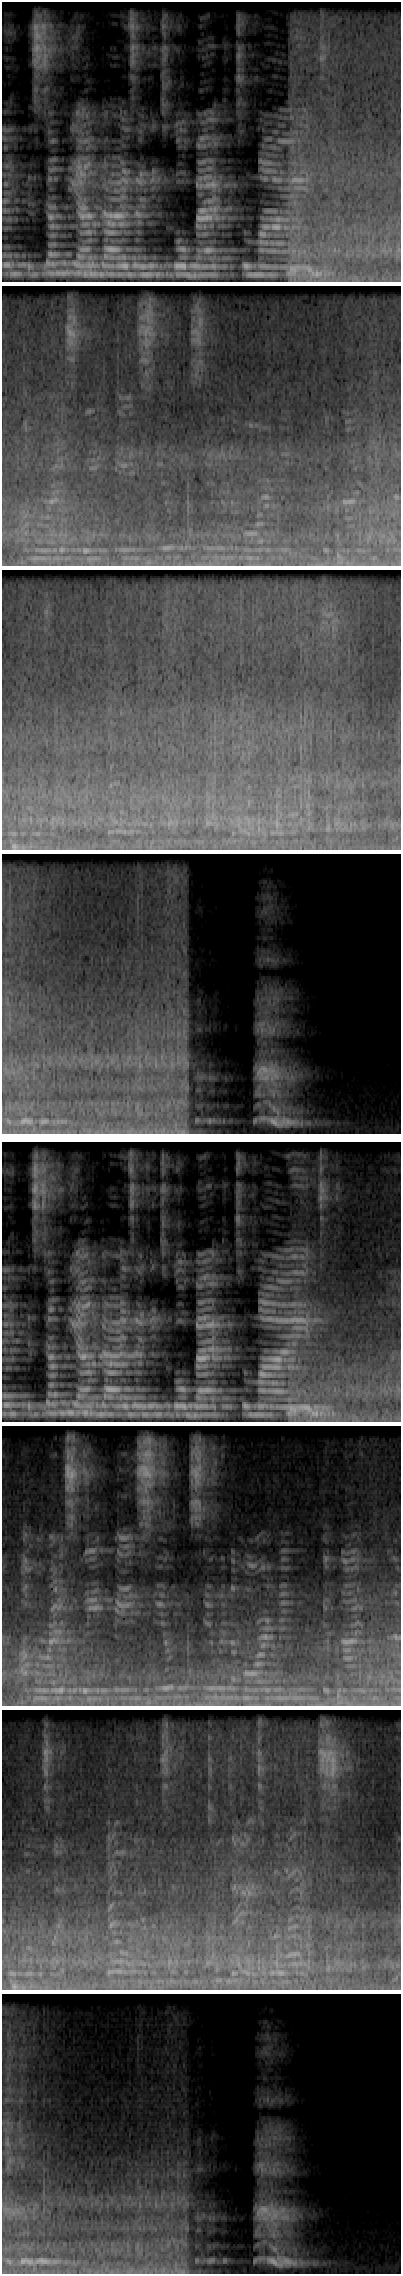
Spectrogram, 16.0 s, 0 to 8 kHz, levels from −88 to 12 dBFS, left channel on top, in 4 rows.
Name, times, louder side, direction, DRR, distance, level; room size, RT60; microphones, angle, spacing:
voice 1, 0.0-3.1 3.8-8.6 9.0-11.3, equal, 20° right, 2 dB, 4.0 m, -32 dB
voice 2, 2.8-3.3 11.8-12.8 13.9-14.1 14.5-14.8, equal, ahead, -4 dB, 3.2 m, -33 dB
sound 1, 2.9-13.8, left 6 dB, 65° left, 0.7 m, -31 dB
28.0 x 10.5 x 9.9 m, 0.87 s
head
